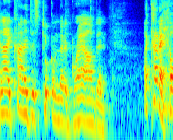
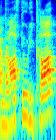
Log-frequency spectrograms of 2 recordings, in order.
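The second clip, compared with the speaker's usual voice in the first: ordinary delivery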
